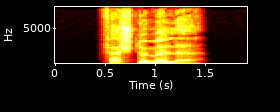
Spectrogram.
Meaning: inflection of verstümmeln: 1. first-person singular present 2. first-person plural subjunctive I 3. third-person singular subjunctive I 4. singular imperative
- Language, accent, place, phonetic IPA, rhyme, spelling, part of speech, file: German, Germany, Berlin, [fɛɐ̯ˈʃtʏmələ], -ʏmələ, verstümmele, verb, De-verstümmele.ogg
